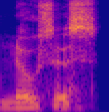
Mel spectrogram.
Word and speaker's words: gnosis: We get our word from the Greek word gnosis, which you can hear it sounds like knowledge almost, knowing, gnosis, except it's spelled with a G, a silent G.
